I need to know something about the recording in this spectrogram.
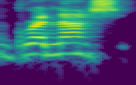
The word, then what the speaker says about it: Grenache: you pronounce that grantaxa well it's actually got grenache well it's garnacha but um obviously it's in chilean rather than than spanish so yes grenache but garnacha would be the spanish and and therefore this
